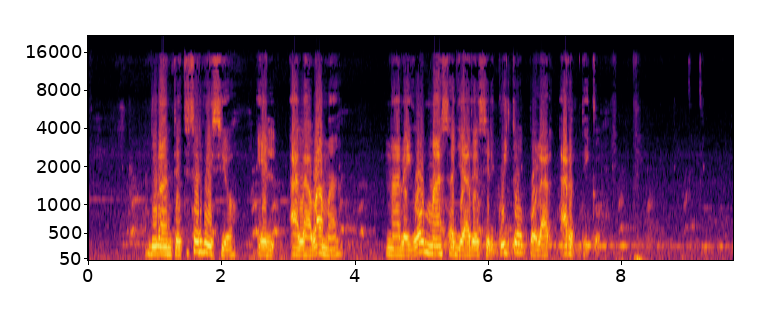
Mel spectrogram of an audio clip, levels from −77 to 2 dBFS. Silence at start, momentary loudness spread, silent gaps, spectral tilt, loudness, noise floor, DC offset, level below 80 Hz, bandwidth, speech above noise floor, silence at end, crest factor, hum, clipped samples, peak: 0.5 s; 21 LU; none; -5.5 dB/octave; -10 LUFS; -33 dBFS; under 0.1%; -34 dBFS; 16 kHz; 24 dB; 0.05 s; 10 dB; none; under 0.1%; 0 dBFS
